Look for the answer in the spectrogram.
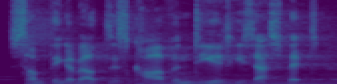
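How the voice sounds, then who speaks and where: A man's voice: on the low side, flat delivery, a little fast, fairly bright tone, close to an everyday voice. A man playing a haughty, coldly rational German submarine commander in a live radio drama, with formal, precise, theatrical diction. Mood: grave, measured. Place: on stage in a large historic theater. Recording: live theater hall with reverb, music behind.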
